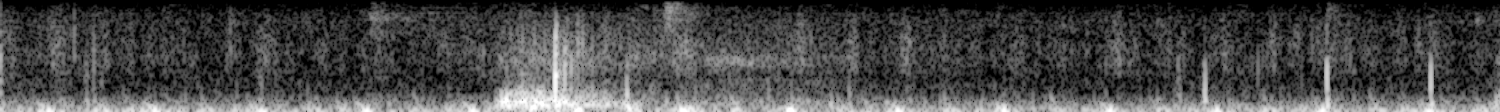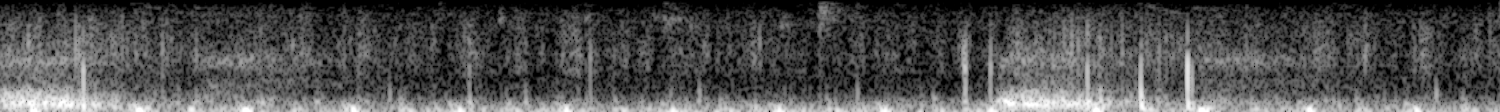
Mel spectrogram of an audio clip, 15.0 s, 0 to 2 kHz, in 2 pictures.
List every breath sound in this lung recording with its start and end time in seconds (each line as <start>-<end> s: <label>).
2.47-3.32 s: crackles
2.49-3.34 s: inhalation
7.46-8.31 s: inhalation
7.46-8.31 s: crackles
12.41-13.26 s: inhalation
12.41-13.26 s: crackles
